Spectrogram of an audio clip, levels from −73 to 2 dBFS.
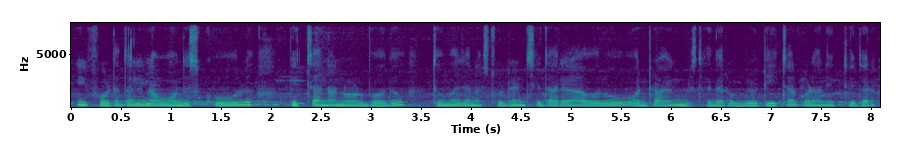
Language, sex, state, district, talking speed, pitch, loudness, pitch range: Kannada, female, Karnataka, Shimoga, 135 wpm, 210 Hz, -29 LUFS, 205-220 Hz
